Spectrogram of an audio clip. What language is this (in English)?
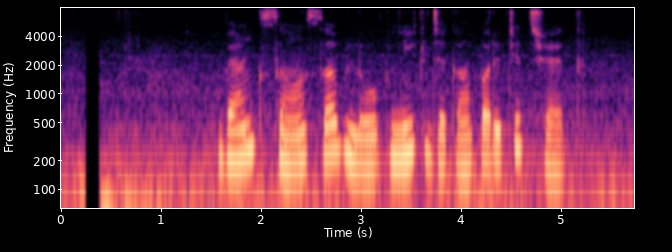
Maithili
